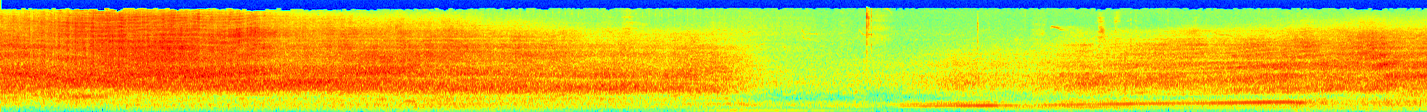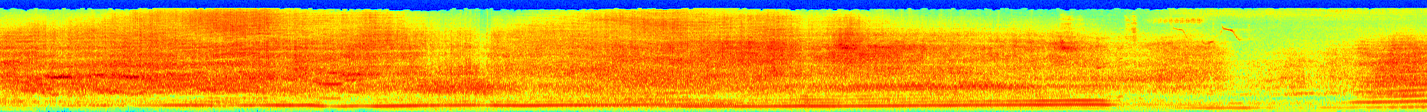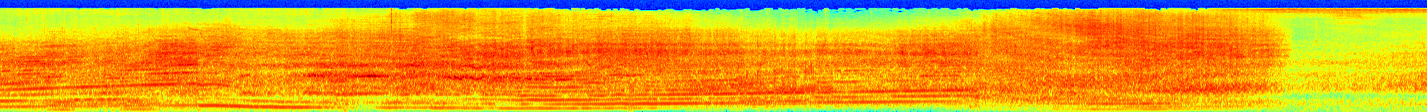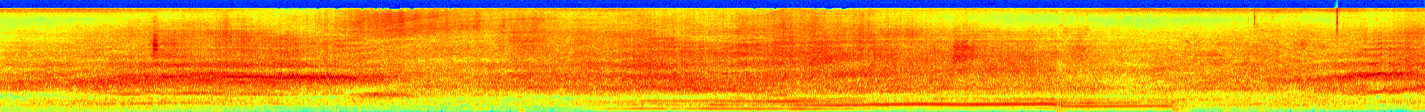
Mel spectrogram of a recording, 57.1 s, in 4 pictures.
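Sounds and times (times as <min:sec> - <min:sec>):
race car engines passing: 0:00.0 - 0:57.0
car accelerating through gears: 0:09.0 - 0:26.7, 0:27.7 - 0:41.4, 0:46.8 - 0:55.4.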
